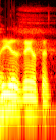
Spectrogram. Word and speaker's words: zeaxanthin: But you talked about luteins and zeaxanthins. I said that correctly, I think. – Zeaxanthin, yes.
